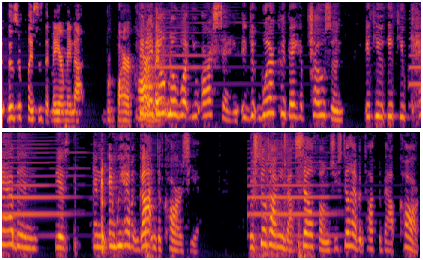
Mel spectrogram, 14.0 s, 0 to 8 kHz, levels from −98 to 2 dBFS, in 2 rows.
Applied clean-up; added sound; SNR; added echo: classical method spectral subtraction.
